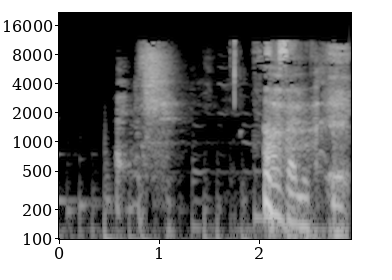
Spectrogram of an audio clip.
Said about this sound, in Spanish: Hoy ando bien estornudado.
